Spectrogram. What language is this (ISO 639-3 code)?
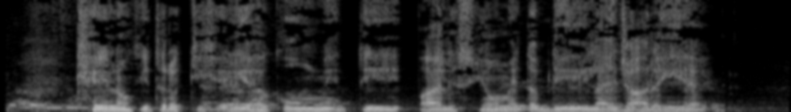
urd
